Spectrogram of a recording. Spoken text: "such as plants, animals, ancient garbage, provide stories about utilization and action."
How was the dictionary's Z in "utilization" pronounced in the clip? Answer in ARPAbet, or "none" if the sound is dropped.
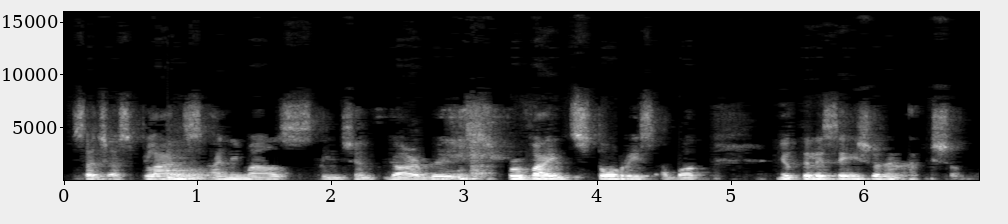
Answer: S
